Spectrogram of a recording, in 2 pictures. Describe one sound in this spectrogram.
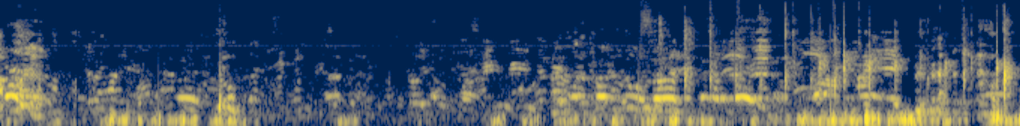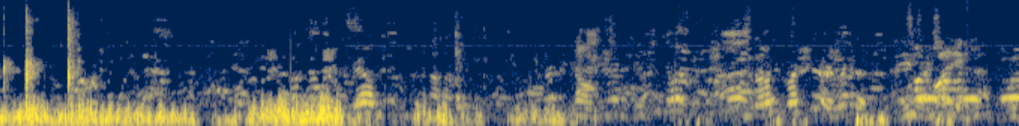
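Young players shout and call out across an open field, some distance away.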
